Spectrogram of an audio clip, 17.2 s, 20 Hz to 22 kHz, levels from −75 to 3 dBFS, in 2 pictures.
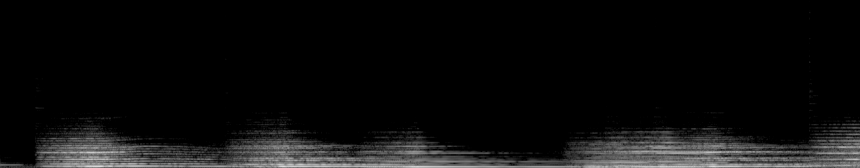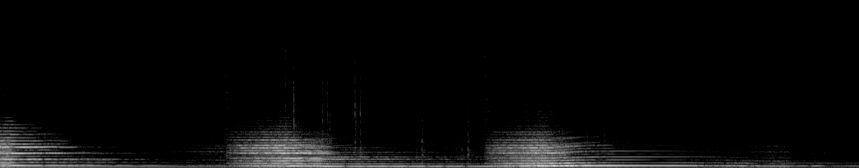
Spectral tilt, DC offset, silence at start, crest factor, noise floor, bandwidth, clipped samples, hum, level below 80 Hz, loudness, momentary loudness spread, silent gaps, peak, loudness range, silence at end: -7 dB/octave; under 0.1%; 0 s; 20 dB; -50 dBFS; 6 kHz; under 0.1%; 60 Hz at -60 dBFS; -68 dBFS; -19 LUFS; 19 LU; none; 0 dBFS; 7 LU; 0.4 s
